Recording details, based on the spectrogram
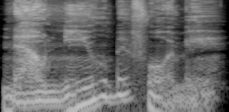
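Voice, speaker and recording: A performer voicing a haughty, wry demon ruler in an ASMR roleplay, speaking softly and huskily in a slow, condescending, possessive way. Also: medium pitch, wildly swooping pitch, no echo, studio quality, faint music behind, exaggerated voice. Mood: possessive, uneasy. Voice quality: soft, breathy, husky.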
